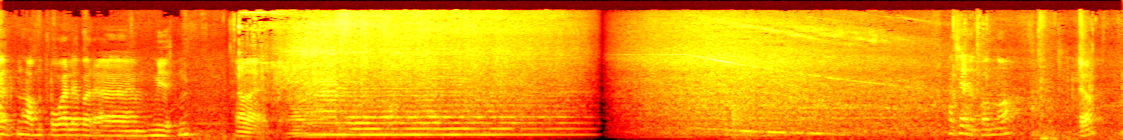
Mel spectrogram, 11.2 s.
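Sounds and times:
speech: 0:00.0 - 0:04.6, 0:09.5 - 0:11.1
power sander sanding a surface: 0:02.6 - 0:09.6.

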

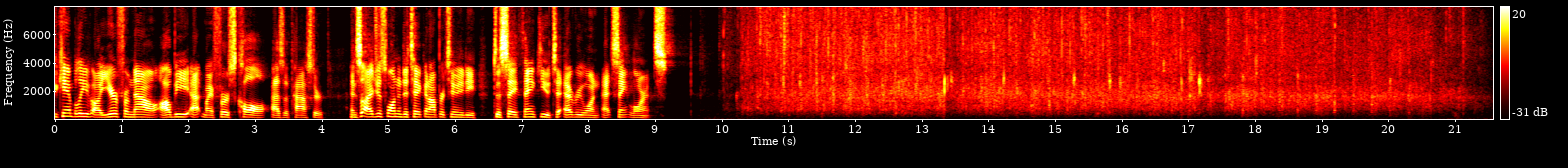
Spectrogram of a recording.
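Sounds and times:
speech: 0:00.0 - 0:09.2
audience applause: 0:10.0 - 0:21.5.

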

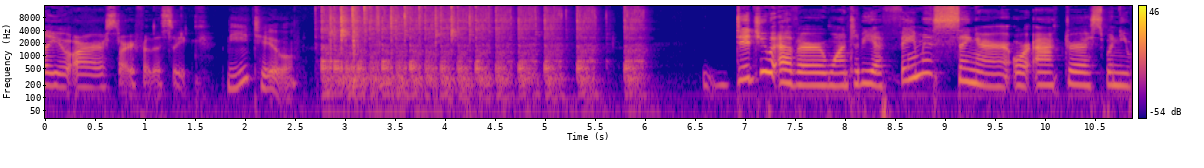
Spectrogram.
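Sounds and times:
speech: 0:00.0 - 0:04.6, 0:06.9 - 0:10.8
spinning question wheel ticking: 0:02.8 - 0:06.1.

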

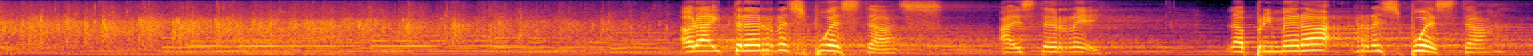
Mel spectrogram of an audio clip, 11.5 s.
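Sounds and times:
audience applause: 0:00.0 - 0:05.3
speech: 0:05.1 - 0:08.4, 0:09.2 - 0:11.4.

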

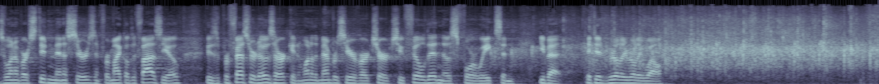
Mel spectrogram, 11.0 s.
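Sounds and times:
speech: 0:00.0 - 0:08.6
audience clapping: 0:06.0 - 0:10.9.

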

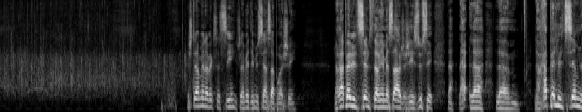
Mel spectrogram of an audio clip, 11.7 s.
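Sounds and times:
audience applauding joyfully: 0:00.0 - 0:04.4
speech: 0:03.7 - 0:06.0, 0:06.7 - 0:11.6.

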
